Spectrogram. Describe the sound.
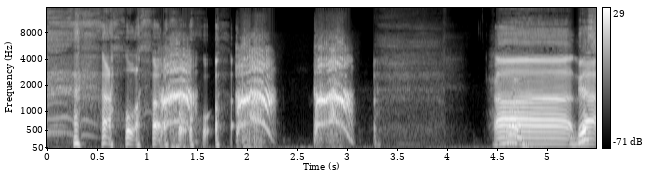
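A person imitates a crow, letting out a string of harsh, nasal caws in short bursts, ending with a longer, strained squawk, loud.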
